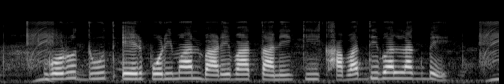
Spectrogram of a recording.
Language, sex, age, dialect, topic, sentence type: Bengali, female, 18-24, Rajbangshi, agriculture, question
